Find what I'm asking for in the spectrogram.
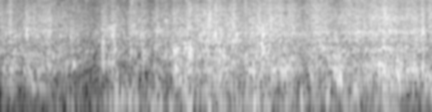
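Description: Water drains out of a storage tank during heavy rain, making a continuous loud rushing trickle with splashy texture that holds steady throughout.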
